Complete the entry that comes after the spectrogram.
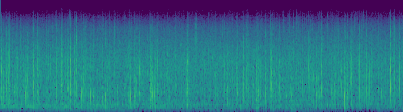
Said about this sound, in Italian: Ascoltando i suoni della pioggia.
